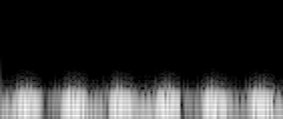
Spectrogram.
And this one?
spaceship engine rumble loop norm
a synthesised loop that could be used as a futuristic engine noise ??
engine, loop, low, rumble, synthetic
